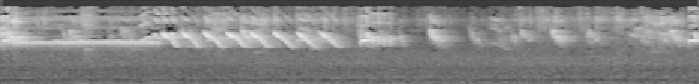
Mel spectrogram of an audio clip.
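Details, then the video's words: Copper-coloured canary singing in breeding excitement: a steady high rolling trill, then a run of quick descending chirps, about two a second, fading into sparser notes over a low background hiss. "تغريد كناري نحاسي"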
